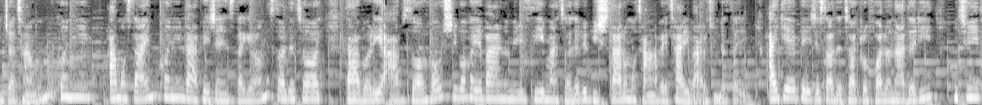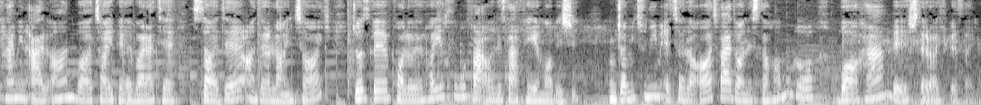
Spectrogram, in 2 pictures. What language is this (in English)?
Persian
